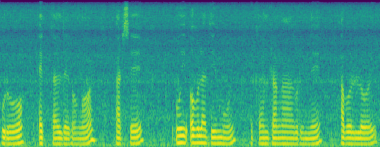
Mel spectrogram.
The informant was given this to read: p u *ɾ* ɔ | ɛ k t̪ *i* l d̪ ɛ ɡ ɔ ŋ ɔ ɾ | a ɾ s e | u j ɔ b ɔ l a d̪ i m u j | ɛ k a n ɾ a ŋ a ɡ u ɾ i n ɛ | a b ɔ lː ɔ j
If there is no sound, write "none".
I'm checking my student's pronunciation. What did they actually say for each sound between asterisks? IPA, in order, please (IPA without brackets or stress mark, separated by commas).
ɾ, a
